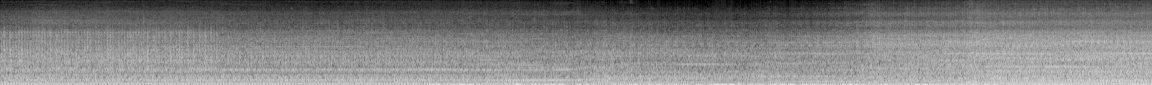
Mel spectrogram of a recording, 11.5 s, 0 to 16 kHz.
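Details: 2014 Kubota M8560 2WD tractor, 1,376 hours: diesel settles into a steady even low rumble, smooth idle with no knocks or misses; engine sounds healthy.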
